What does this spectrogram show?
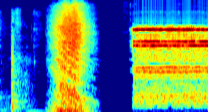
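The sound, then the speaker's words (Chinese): A short click and a soft whooshing swell, then an alarm clock bursts into loud, continuous metallic ringing, a shrill high-pitched bell that keeps going without a break. No one speaks. “蓝小瑞是被闹钟叫了三遍才醒的”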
